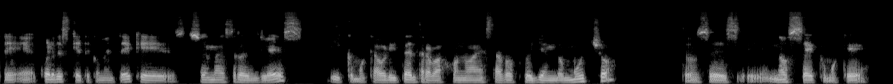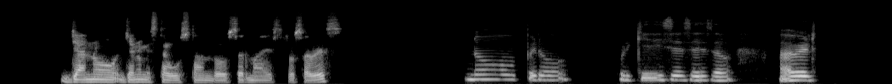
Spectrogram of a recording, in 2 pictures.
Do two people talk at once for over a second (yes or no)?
no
